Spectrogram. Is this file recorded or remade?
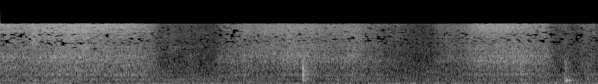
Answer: recorded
